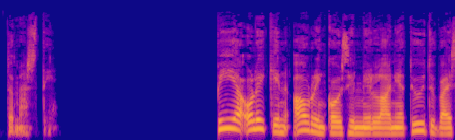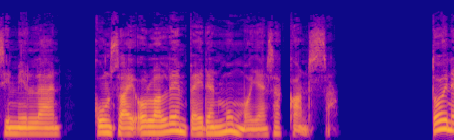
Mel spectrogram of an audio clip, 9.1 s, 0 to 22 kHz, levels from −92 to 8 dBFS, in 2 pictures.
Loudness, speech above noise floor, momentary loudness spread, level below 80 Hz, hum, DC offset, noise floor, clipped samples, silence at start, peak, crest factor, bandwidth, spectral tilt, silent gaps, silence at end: -17 LUFS; over 74 dB; 13 LU; -64 dBFS; none; under 0.1%; under -90 dBFS; under 0.1%; 0.05 s; 0 dBFS; 18 dB; 13.5 kHz; -6.5 dB/octave; none; 0 s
